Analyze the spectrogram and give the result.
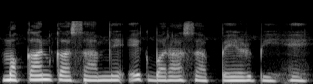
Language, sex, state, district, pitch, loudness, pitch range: Hindi, female, Arunachal Pradesh, Lower Dibang Valley, 190 Hz, -16 LUFS, 180-200 Hz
